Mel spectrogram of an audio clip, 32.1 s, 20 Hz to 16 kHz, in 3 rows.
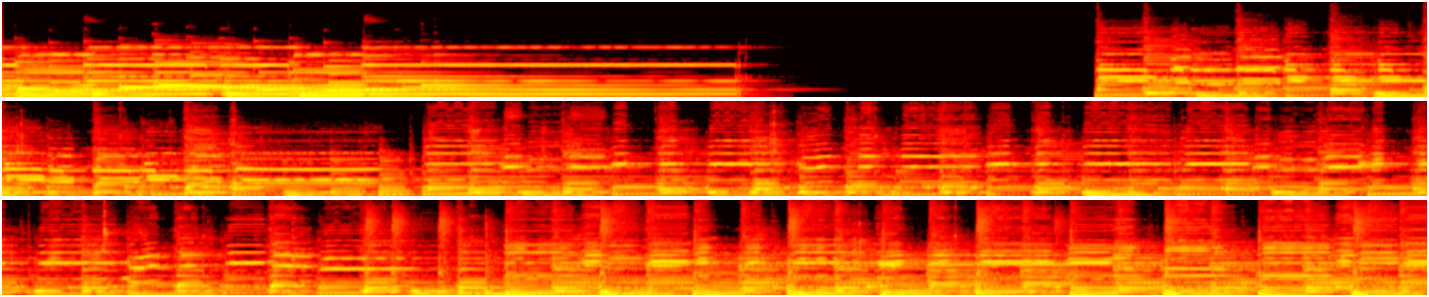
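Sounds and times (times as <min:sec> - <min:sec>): harmonica and guitar music: 0:00.0 - 0:05.6, 0:08.2 - 0:32.0
steady regular beat: 0:24.1 - 0:32.0.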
